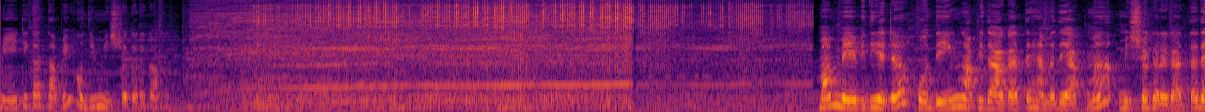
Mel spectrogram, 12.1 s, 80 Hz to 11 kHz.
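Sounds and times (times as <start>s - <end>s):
electric hand mixer whine: 1.9s - 8.2s.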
